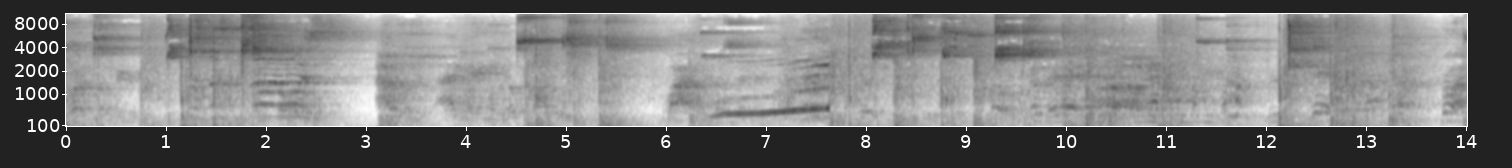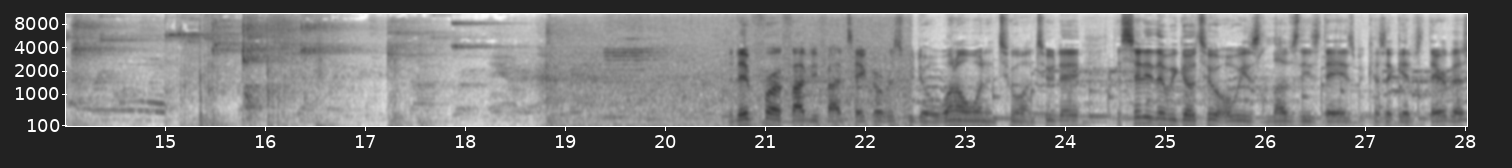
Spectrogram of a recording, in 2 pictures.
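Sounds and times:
sneakers squeaking: 0.0 - 13.4, 14.0 - 20.4.

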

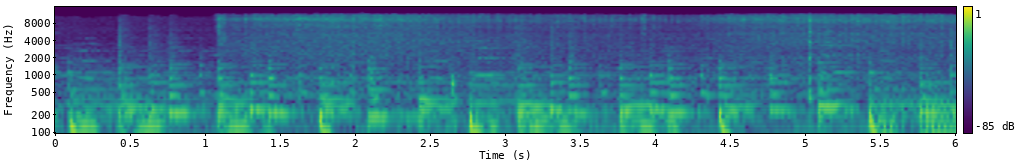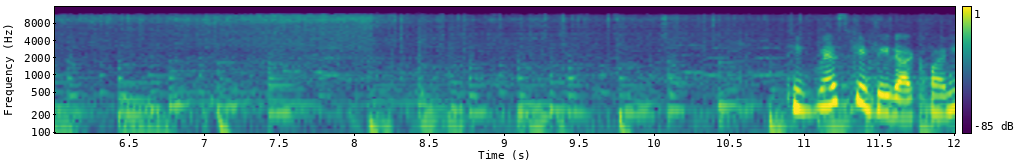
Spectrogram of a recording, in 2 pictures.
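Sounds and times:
background music with steady beat: 0.0 - 12.0
batter sizzling on a hot pan: 1.0 - 12.0.

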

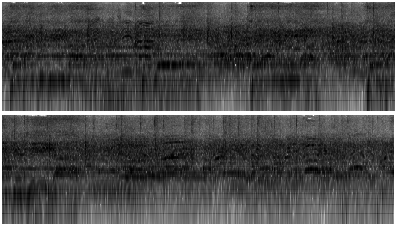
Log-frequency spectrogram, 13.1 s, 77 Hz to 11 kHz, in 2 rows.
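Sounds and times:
man speaking on microphone: 0.0 - 3.4, 4.0 - 5.4, 6.0 - 7.9
congregation shouting and praising: 0.0 - 13.0.

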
